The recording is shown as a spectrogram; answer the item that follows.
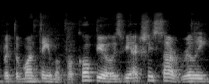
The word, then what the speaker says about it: Procopio: Procopio. Oh, it's a hard C there.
